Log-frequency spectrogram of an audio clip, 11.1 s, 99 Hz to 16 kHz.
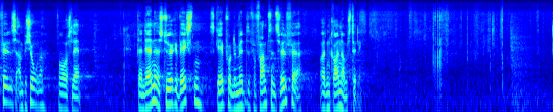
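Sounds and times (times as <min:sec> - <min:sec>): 
speech: 0:00.0 - 0:01.8, 0:02.8 - 0:07.4
papers being shuffled: 0:07.4 - 0:11.0.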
